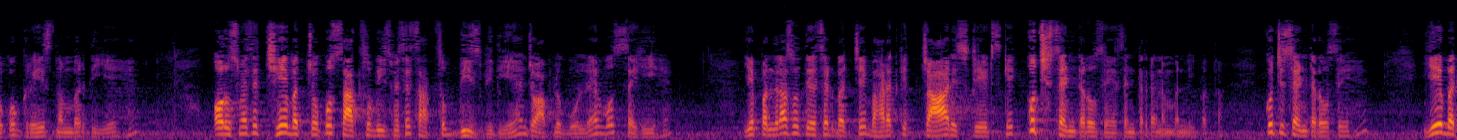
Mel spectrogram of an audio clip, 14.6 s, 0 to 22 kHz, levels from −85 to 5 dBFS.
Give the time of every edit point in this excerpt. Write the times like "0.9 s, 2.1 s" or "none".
none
